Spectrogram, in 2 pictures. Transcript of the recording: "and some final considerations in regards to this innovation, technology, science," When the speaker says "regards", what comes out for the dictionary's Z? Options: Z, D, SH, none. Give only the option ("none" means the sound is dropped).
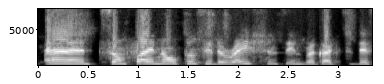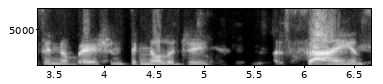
none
